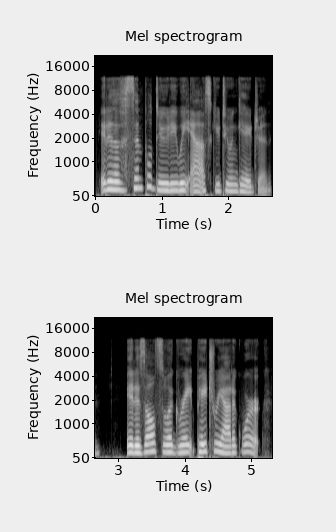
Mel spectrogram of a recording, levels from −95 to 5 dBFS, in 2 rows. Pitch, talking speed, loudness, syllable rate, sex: 200 Hz, 205 wpm, -18 LUFS, 5.3 syllables/s, female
